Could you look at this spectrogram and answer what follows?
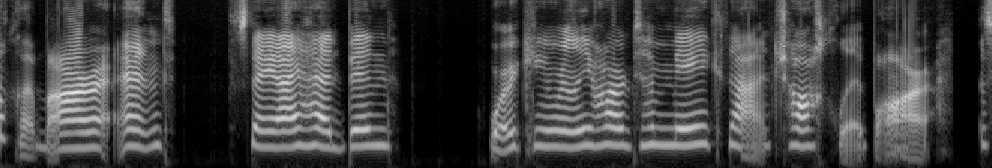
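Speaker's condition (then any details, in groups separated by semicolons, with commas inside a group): Cerebral palsy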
